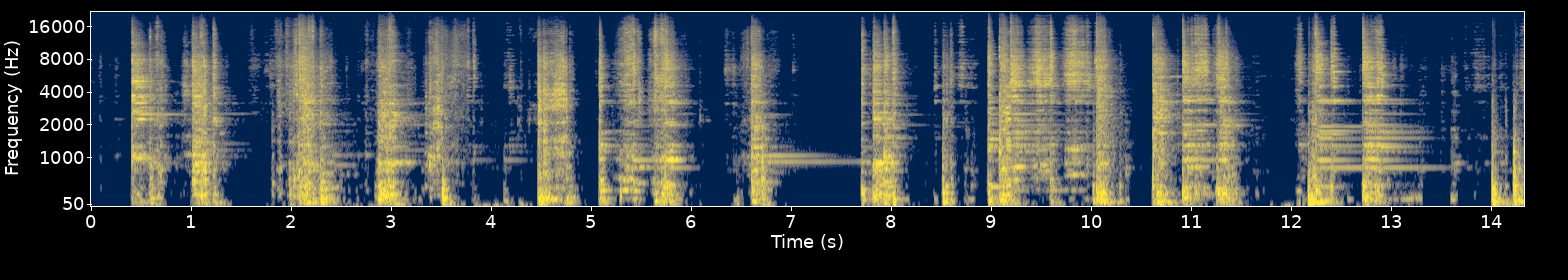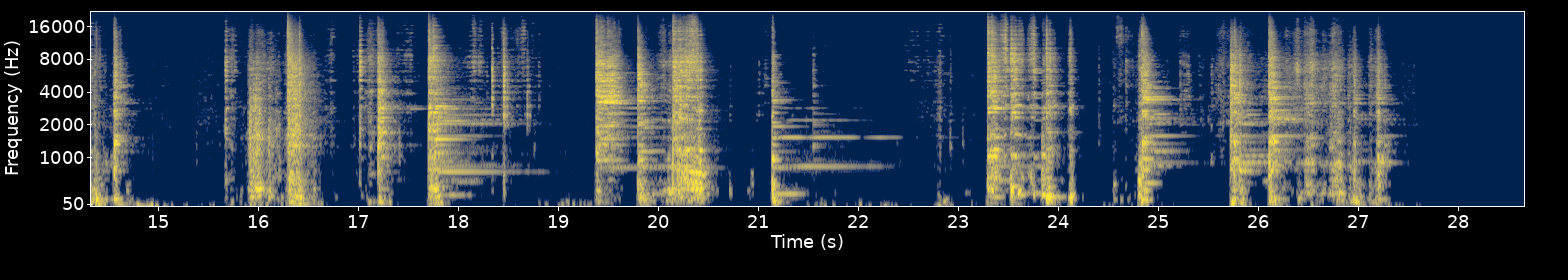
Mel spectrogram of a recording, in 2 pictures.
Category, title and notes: Sound effects > Objects / House appliances
pots-stacking
Metal pots clanging as they are placed inside one another. Recorded with Zoom H6 and SGH-6 Shotgun mic capsule.
pot, clink, sliding, metal, kitchen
